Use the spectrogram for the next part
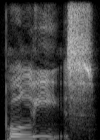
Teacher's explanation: So remember um you say it as police. So the second syllable is the stressed part here.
